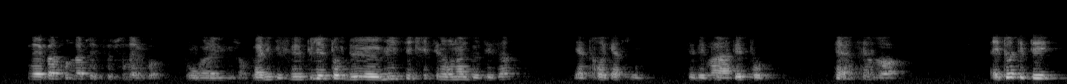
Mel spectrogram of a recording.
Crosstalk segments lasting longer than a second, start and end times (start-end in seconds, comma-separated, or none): none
